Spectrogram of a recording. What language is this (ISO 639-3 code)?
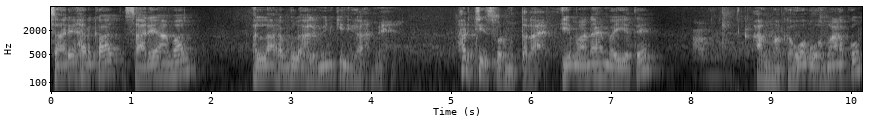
hin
